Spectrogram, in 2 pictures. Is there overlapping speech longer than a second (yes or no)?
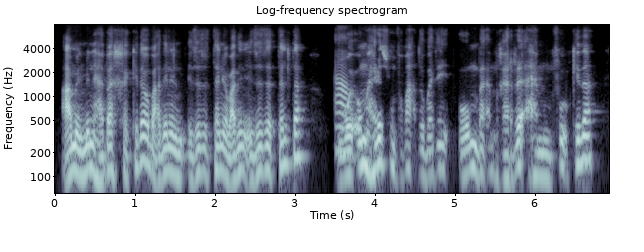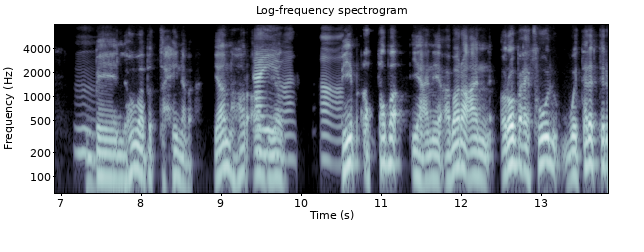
no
